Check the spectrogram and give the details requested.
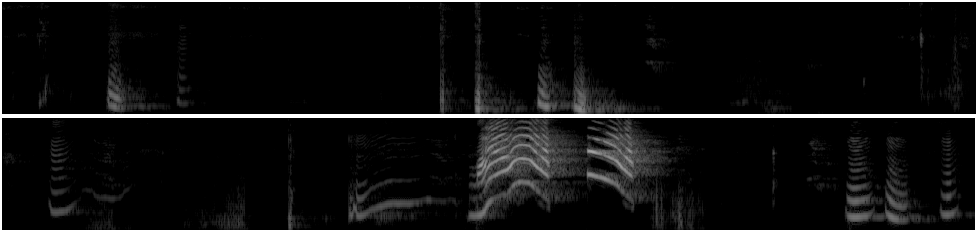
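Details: Ringneck parrot said to speak the words mummy and papa: scattered short clicks and soft notes, then a loud burst of stacked, chevron-shaped harmonic notes near the eighth second, followed by a few quieter bent notes indoors.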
